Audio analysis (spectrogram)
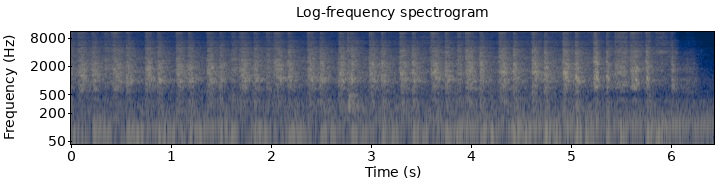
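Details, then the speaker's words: Motorcycle parked since 2009: rhythmic starter cranking at about three pulses a second that never fires, and no pump activity is felt by hand. Crank, no start from fuel starvation; the fuel pump is suspected. "is the gas right i'm going to put my hand on the pump i don't feel the pump working"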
